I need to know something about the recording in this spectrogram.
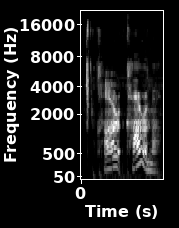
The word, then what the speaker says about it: caramel: Car caramel. Caramel. I like how Americans say caramel caramel or or they kind of say car like a car caramel car caramel.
